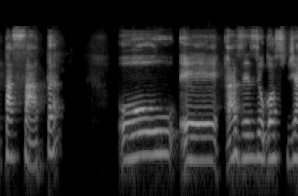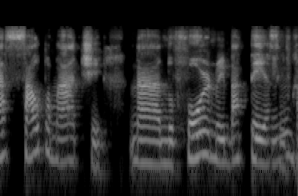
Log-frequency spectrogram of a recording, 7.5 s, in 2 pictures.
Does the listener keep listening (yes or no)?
no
